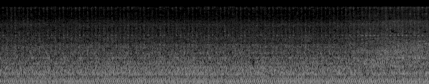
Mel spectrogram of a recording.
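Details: Mazda MX5 with a sensor simulator feeding a false MAF signal raised to about 1.3 volts: mixture goes massively rich on lambda and O2 readings, idle drops low, loping and stumbling, and the engine nearly stalls.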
